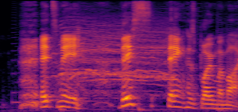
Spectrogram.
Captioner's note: kids cheering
